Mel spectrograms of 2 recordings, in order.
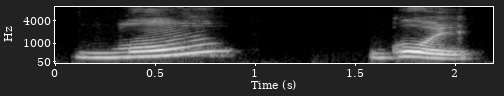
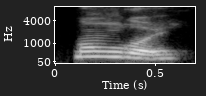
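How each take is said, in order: First: Mongol stretched very slowly, each part held; teacher slowing Mongol right down; very slow demo. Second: Said in the usual way. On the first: Shown as a demonstration. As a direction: draw out Mongol so every sound can be heard. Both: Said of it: "नीचे वाले अंग को pronounce करते हैं".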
